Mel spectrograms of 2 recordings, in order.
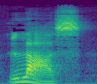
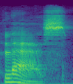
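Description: First: "Las" said as "lahs"; open ah vowel. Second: "Las" said as "lass", vowel of "cat"; front a vowel. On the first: Teacher comparing two readings, "Las" with ah. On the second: Teacher comparing two readings, "Las" as "lass". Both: Shown as a demonstration. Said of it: "发啊发哎都对".

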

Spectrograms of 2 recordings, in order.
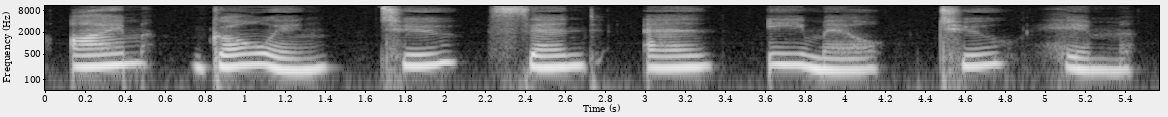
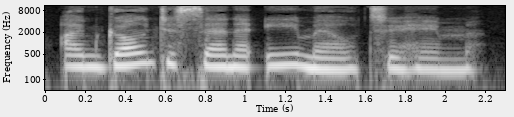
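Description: First: Very slow, separated words; slow read-through. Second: Said in the usual way. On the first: Shown as a demonstration. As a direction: read it one word at a time for learners. Teacher's slow read, then normal. (一字一顿地慢读)

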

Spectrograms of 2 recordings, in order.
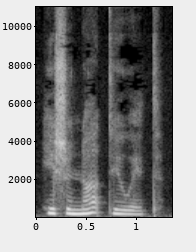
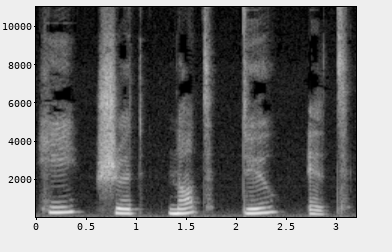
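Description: First: Said in the usual way. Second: Slow, one word at a time; deliberate, spaced-out model reading; slow read-through. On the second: Shown as a demonstration. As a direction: read it slowly with clear gaps between words. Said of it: "好，慢读一遍".

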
